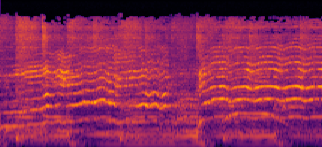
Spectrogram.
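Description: A high singing voice in a pop song, holding long notes with vibrato over backing music, with a new phrase rising in pitch past the halfway point.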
